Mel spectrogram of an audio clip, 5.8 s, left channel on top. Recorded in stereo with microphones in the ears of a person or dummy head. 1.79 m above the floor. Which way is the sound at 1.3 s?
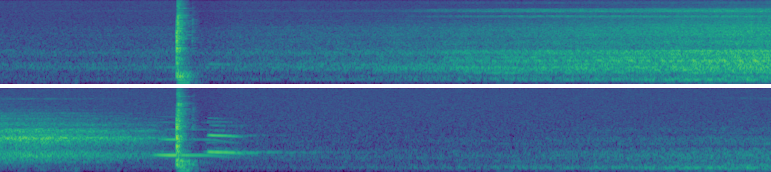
5° right (ahead or behind).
